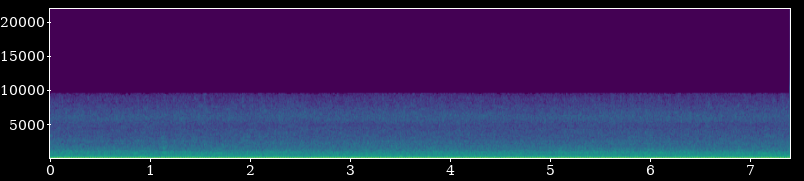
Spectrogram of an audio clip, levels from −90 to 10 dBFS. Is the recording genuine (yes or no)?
yes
